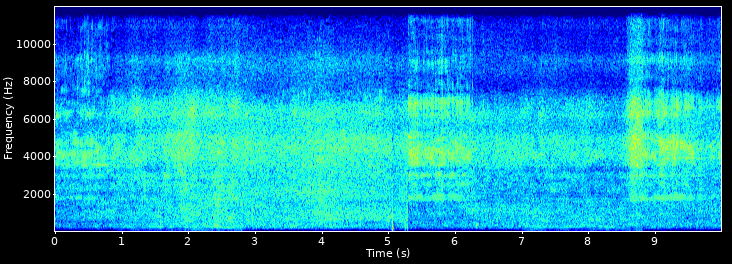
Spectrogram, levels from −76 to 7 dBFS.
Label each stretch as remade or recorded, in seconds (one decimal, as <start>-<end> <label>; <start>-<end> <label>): 0.0-0.9 recorded; 0.9-2.8 remade; 2.8-7.0 recorded; 7.0-8.8 remade; 8.8-10.0 recorded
